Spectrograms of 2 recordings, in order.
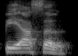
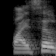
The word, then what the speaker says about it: पियासल: जयराम नायक from Orissa से कह रहे हैं पियासल, पाइसल मैं बोल रहा था, सॉरी, इट इज पियासल।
